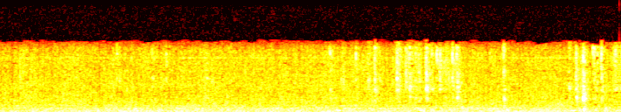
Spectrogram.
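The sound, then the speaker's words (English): Soft computer keyboard typing as someone types square brackets after item one of a list: scattered key clicks pick up into quick irregular bursts in the second half, set against a steady low background hiss with no voices. “Not that I can see where I'm typing, which is really annoying.”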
